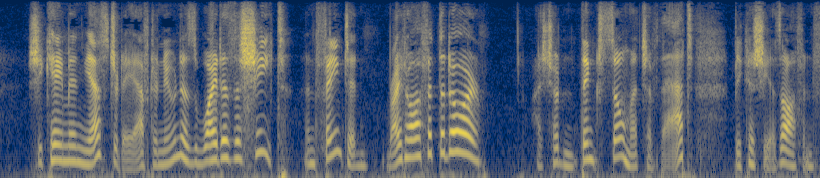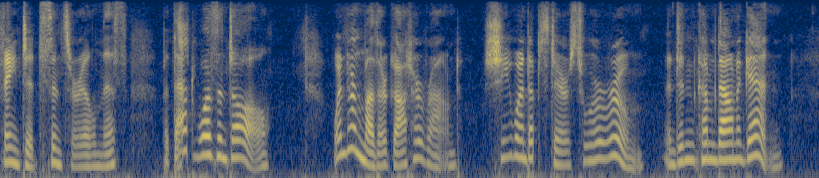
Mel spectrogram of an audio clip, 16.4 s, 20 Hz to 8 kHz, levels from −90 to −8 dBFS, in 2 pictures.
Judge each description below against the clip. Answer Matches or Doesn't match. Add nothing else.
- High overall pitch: Matches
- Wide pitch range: Matches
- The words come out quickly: Doesn't match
